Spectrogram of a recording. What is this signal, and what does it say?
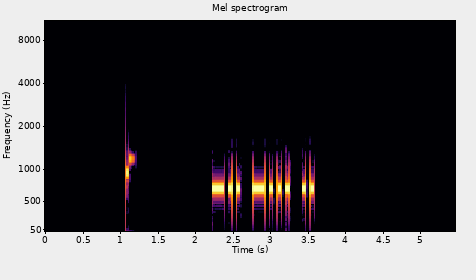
Morse code, heard as a keyed tone, about 22 wpm, 700 Hz. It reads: DBI
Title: USA Call Sign Postfixes - 3 Letters 22wpm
